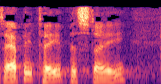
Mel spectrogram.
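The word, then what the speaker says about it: epite pistei (ἐπὶ τῇ πίστει): And here the expression is epite pistei, which would be translated E-P-I, epi, te, T-E, long E. You can use a little I after it if you like for the your subscript. And then P-I-S-T-E-I, epite pistei.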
